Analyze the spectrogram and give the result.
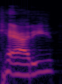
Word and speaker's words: Katy Perry: My safe word is go to hell, Katy Perry, pronounced Caddy.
